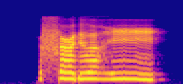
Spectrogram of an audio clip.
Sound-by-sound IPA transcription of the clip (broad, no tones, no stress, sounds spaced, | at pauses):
s ə˞ ɾʲ u ə̯ ɦ i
